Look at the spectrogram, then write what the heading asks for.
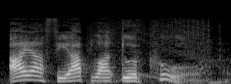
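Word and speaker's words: Eyjafjallajökull: The volcano, Aya Fiapla Urkul, as I'm told it is pronounced, has been spewing out more toxic pollutants than all human activity since the beginning of time.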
